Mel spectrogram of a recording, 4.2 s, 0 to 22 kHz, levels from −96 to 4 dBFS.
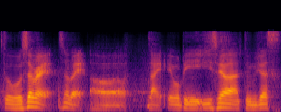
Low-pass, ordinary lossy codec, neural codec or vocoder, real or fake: none; none; codec, 16 kHz, 0.5 kbps, X-Codec, HuBERT features, trained on general audio; fake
